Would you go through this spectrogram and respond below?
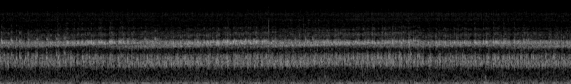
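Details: A rainy-night frog chorus of countless overlapping chirps, forming a constant buzzy trill with a brighter upper band that swells slightly midway, rain patter audible underneath.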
